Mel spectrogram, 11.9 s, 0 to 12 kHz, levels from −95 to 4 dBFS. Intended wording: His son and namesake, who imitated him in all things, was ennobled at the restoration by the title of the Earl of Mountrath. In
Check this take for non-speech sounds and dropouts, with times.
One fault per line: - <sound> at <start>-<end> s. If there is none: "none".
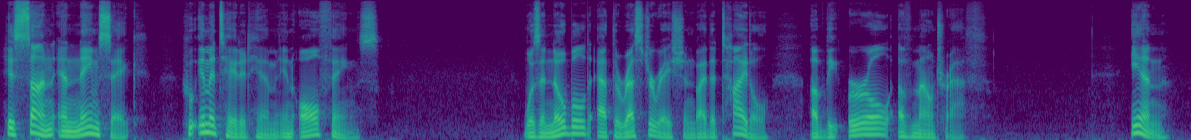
none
